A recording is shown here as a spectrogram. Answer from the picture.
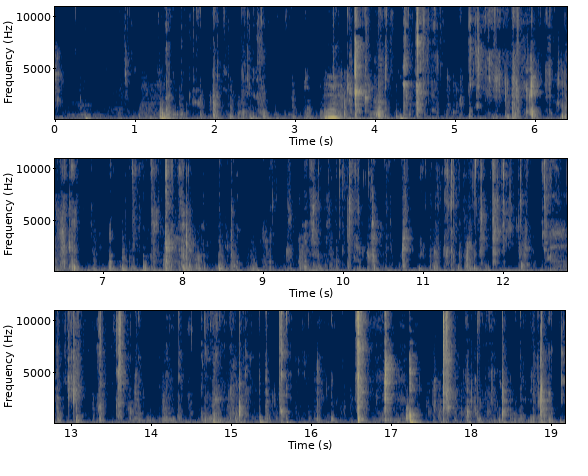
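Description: Close-miked eating sounds from a seafood boil: chewing and crunching with many small clicks and crackles, a few louder ones near the end.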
